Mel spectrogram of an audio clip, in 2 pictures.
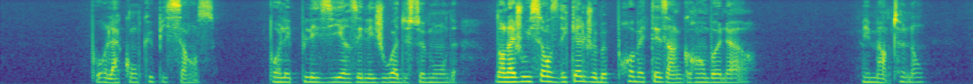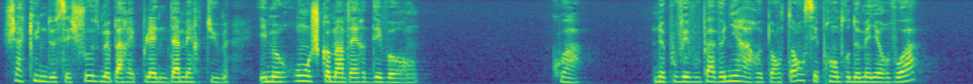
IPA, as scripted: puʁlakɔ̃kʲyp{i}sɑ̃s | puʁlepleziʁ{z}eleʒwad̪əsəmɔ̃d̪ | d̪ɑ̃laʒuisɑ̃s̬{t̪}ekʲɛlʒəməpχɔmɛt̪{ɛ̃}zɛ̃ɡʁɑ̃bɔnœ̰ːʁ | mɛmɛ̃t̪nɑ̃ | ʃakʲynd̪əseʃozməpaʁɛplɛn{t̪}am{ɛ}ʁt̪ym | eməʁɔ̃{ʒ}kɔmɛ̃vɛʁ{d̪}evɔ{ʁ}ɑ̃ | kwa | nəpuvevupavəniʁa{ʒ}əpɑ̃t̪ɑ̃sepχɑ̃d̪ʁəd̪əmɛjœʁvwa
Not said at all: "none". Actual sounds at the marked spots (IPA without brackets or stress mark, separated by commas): i, z, d̪, ɛ, d̪, ɛ, ʒ, d̪, ʁ, ʁ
